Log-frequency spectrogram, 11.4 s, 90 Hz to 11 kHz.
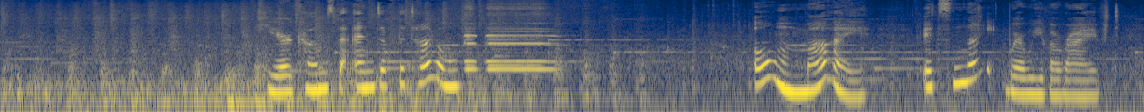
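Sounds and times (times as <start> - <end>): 
train rumbling along tracks through a city at night: 0.0 - 11.4
speech: 2.7 - 5.6, 7.6 - 11.2
train horn blaring in a steady chord: 4.4 - 5.8.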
